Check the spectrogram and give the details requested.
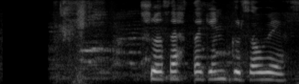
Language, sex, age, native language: Icelandic, female, 10, Icelandic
